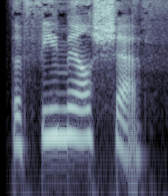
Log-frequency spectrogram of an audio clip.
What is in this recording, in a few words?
female chef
